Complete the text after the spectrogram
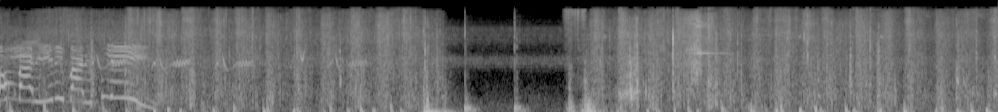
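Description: A horse's hooves thud slowly on a dirt track.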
